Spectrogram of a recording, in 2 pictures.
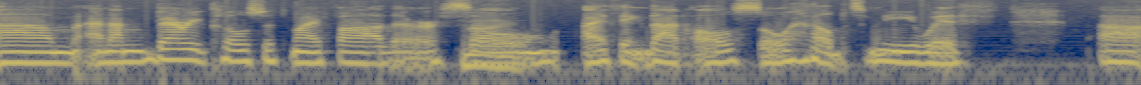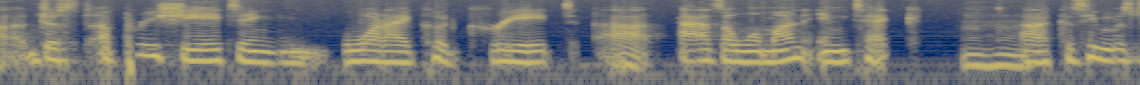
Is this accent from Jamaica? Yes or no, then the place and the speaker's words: yes; Kingston, Jamaica; I actually grew up in an area called Mountain View, Jamaica. Mm-hmm. It's in Kingston. And I would say I grew up with my grandparents and my mom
